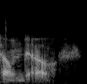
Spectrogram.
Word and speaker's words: Tondo: Actually, it derives from Tony, and I pronounce it Tondo. Tondo, okay.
